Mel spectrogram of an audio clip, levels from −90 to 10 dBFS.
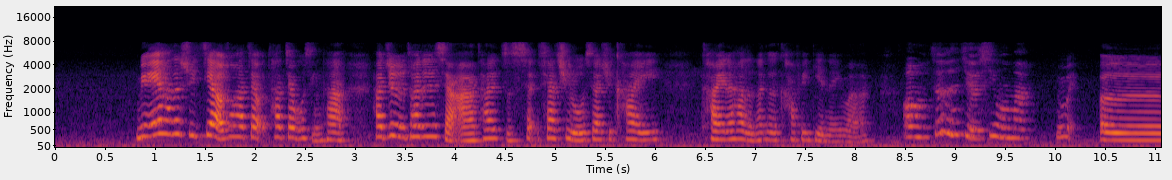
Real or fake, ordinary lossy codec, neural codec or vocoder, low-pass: real; none; none; none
